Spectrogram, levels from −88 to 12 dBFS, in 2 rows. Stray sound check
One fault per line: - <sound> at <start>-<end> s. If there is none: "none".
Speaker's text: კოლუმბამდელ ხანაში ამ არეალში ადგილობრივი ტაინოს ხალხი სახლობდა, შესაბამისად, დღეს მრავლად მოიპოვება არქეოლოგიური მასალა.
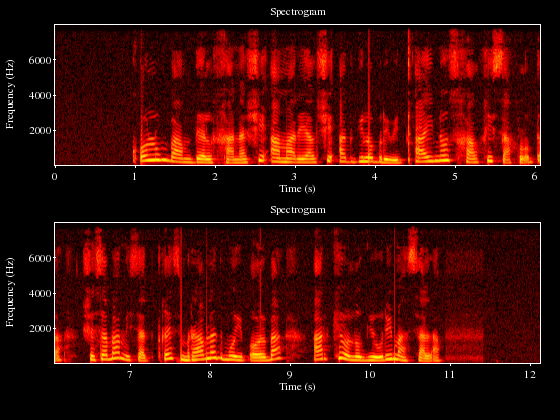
none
